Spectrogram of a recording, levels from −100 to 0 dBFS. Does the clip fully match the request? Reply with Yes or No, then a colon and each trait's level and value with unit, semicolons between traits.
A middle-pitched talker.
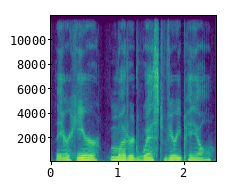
Yes: medium, 165 Hz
